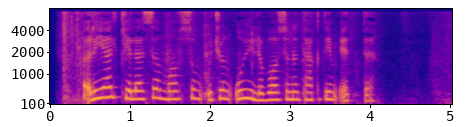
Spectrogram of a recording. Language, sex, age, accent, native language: Uzbek, female, 18-24, Navoiy, Uzbek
